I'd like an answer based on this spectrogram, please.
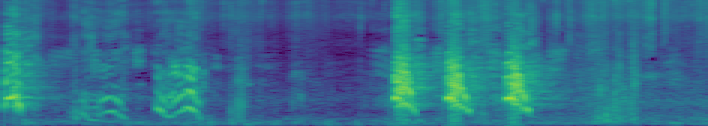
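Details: Sheltie vocalising while dogs play ball: a short bark, then two whiny, wavering yelps, a pause, and three sharp loud barks in quick succession followed by softer ones.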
